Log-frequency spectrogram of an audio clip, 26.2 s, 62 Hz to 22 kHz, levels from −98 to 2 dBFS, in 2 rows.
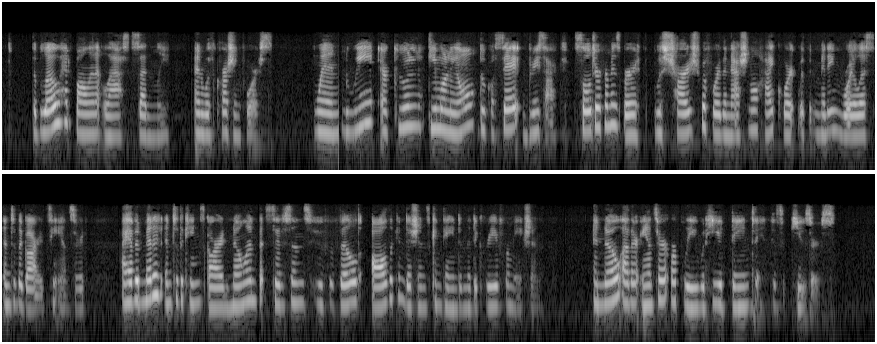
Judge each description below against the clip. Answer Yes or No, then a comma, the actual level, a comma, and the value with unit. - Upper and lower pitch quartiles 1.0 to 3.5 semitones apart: Yes, average, 3.1 semitones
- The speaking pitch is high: Yes, high, 235 Hz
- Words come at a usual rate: Yes, average, 165 wpm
